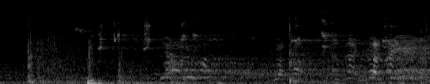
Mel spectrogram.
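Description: Volleyball being struck during a rally: sharp slaps of hands on the ball, a jump serve just after the start, a pass about a second in, and further hits near three seconds and just before the end, with players' shouts in between in a reverberant arena.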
